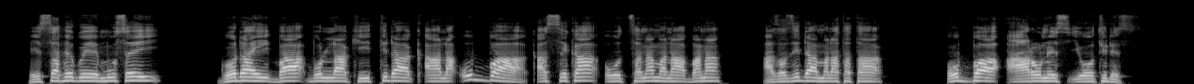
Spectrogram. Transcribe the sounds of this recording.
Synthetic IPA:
hɛsːɐfɛɡʊjɛmʊsɛj | ɡɔd̪ɐjbɐbɔlːɐkiːt̪ːɪd̪ɐkʼaːlɐ̰ʔʊbːaːkʼɐsːɛkɐo̞ːt͡sːɐnɐmɐlɐbɐnɐ | ʔɐ̰zɐzɪd̪ɐmɐlɐt̪ɐt̪ɐ | ʊbːaːʔaːɾɔnɛsjo̞ːt̪ɪd̪ɛs

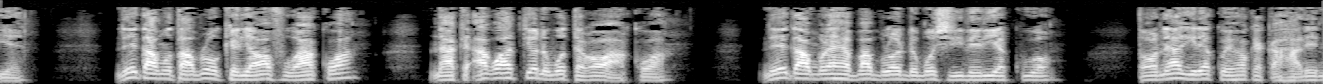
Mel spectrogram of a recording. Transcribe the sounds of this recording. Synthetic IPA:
ɛ | neɡamotaβɾokeɾiawafuwakwa | nakɛʔaɣwatiɔnemotɛɣɔwa̰kwa | neɡamoɾɛhɛbabuɾɔidemoɕiɾiɾeɾiɛkuɔ | tɔneaɣiɾɛkweɦɔkɛkaɦaɾen

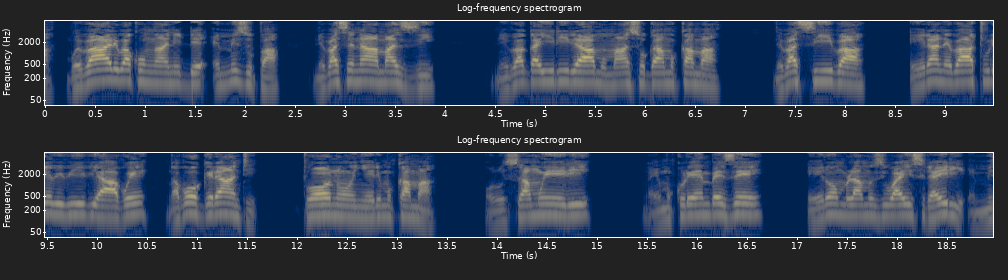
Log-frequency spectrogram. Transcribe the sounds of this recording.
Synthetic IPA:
βwe̞βaːliβakuŋːanidːe̞ʔːmːizupa | ne̞βasenaːmazːi | ne̞βaɡajiɾiɾamumaːso̞ɡamukama | ne̞βasiːβa | e̞ɾane̞βatule̞ːβiβiβjaːβwe̞ŋɡaβo̞ːɡe̞ɾaːnti | twoːno̞ːɲe̞ːɾimukama̰ | o̞̰lusamweːɾi | ŋɡa̰jimukule̞ːmbe̞ze̞ː | ɾo̞ːmulamuziwaisiɾaiɾiʔemːi

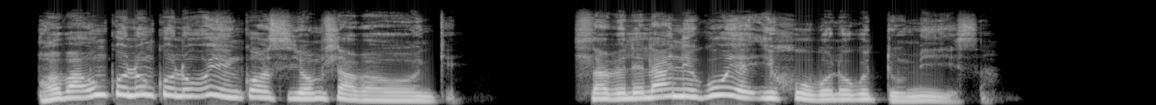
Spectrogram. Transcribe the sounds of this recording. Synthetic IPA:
ŋɔβauŋkʼuluŋkʼuluːjiŋkʼosijom̩ɬaβawɔːŋkʼɛ | ɬaβɛlɛlaniɣujɛixuβɔloɣud̥ʱumiːsa

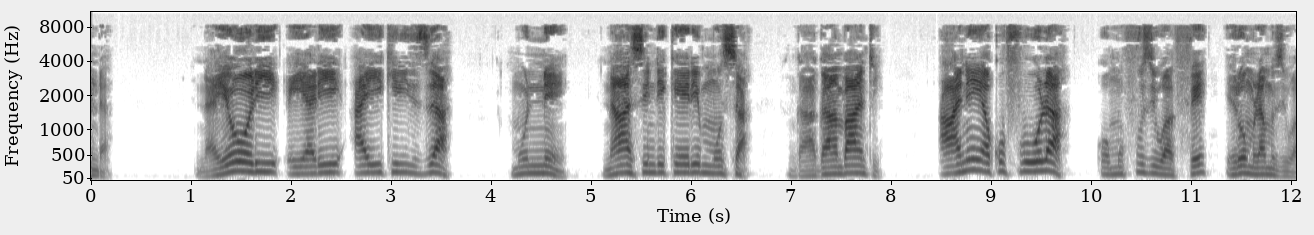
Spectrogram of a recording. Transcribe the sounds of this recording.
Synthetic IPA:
nda̰ | na̰jo̞ːliejaliajikiɾiza | munːe̞ | naːsiːndike̞ːɾimmusa̰ | ŋɡa̰ːɡaːmbaːnti | aneːjakufuːla | o̞mufuziwafːe̞ː | ɾo̞ːmulamuziwa̰

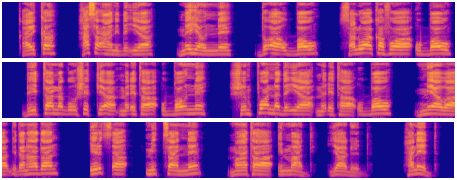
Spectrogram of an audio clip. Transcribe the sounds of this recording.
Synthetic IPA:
kʼɐjkːɐ | hɐsɐʔaːnɪd̪ɛʔɪjaː | mɛhɪjɐwnːɛ | d̪ɔʔaːʊbːɐw | sɐlʊwaːkɐfʊwaːʔʊbːɐw | biːt̪ːaːnːɐɡoːʃɛt̪ːɪjaːmɛɗɛt̪aːʔʊbːɐwnːɛ | ʃɛmpːʊwaːnːɐd̪ɛʔɪjaːmɛɗɛt̪aːʔʊbːɐw | mɪjaːwaːɡɪd̪ɐnaːd̪ɐn | ɪɾt͡sʼːɐ | mɪt͡sːaːnːɛ | maːt̪aːɪmːaːd̪ːɪ̥ | jaːɡe̞ːd̪ːɐ | hɐneːd̪ːɐ̥

